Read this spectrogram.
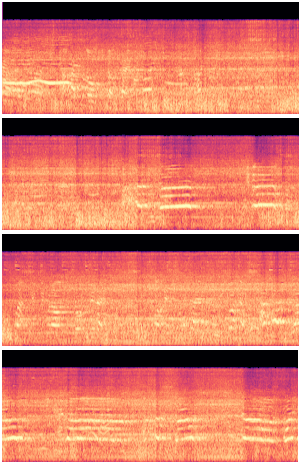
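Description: A small rail tug's motor drones steadily.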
